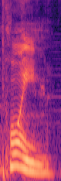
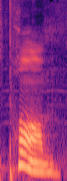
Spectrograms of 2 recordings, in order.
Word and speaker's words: poem: poem see Ryan so it's not point it's poem okay yes okay all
